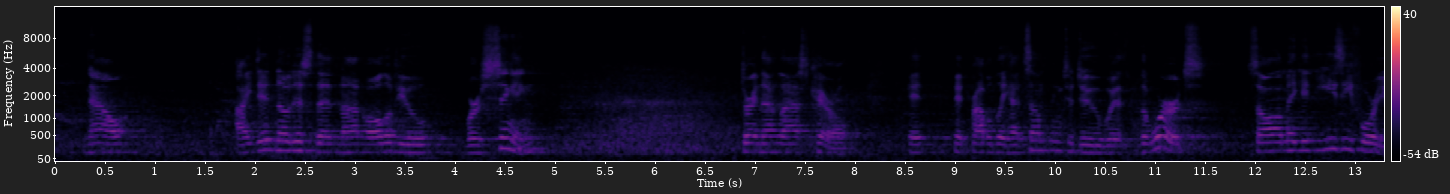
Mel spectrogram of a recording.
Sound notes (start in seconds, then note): 5.1 audience laughs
